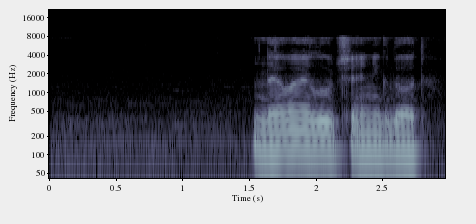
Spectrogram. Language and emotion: Russian, neutral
